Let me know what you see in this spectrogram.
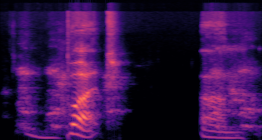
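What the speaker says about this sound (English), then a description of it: "the dogs are a little excited" Excited house dogs bark at the door, a sharp close volley of barks and yips, a brief pause, then another loud bark, with no one talking.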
